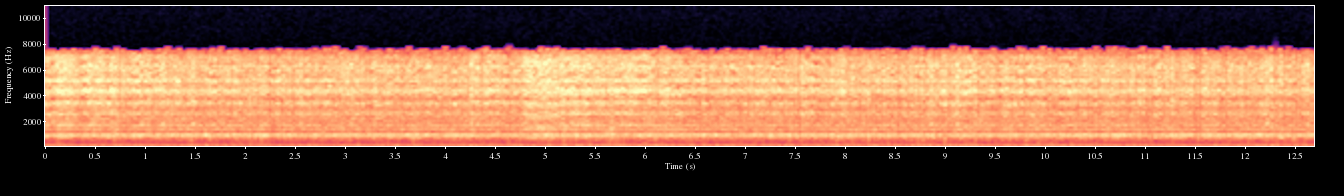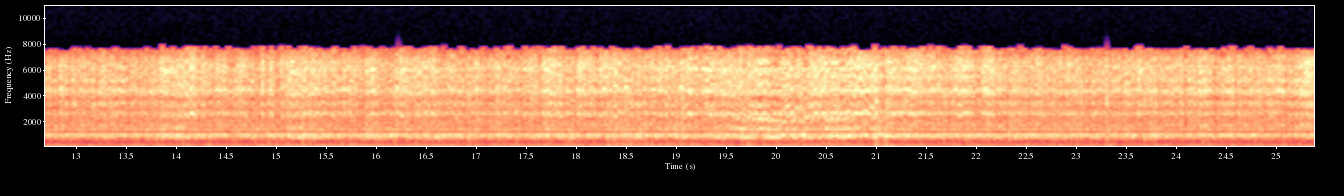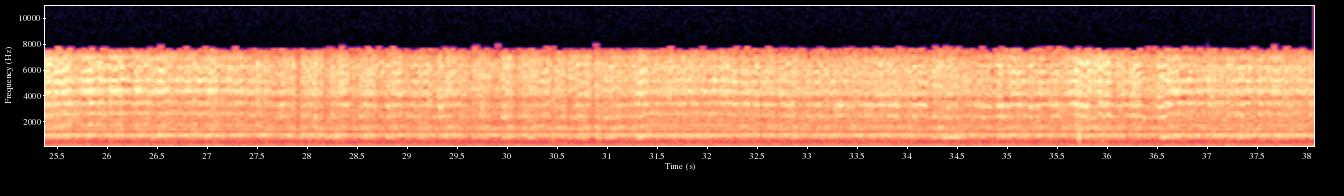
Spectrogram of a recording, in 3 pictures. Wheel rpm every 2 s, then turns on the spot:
230, 230, 230, 230, 230, 230, 230, 230, 230, 230, 220, 230, 230, 230, 220, 220, 220, 220, 220.
none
